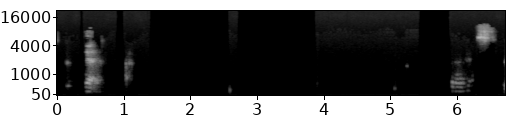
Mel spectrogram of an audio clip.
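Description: A young woman speaks in short bursts, heard through a laptop microphone.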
